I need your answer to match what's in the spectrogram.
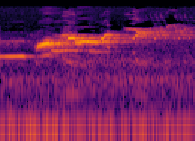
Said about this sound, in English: But also accounts for the descending, echoey cascade of overlapping flute-like notes of the hermit thrush.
